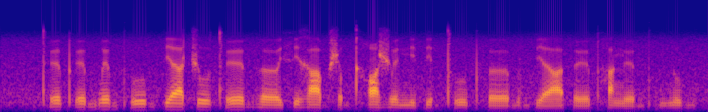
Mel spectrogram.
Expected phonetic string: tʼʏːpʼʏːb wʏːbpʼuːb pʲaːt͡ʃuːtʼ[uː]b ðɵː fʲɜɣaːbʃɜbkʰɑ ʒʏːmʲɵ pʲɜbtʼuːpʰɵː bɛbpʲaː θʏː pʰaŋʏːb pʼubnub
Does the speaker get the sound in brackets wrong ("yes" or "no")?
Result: yes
